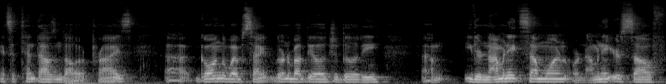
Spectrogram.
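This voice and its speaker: Vocal fry runs through this man's very fast delivery. His intonation stays fairly even. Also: medium pitch for a man. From Israel. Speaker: podcast host, rabbi. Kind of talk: podcast interview. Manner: halting, many fillers.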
